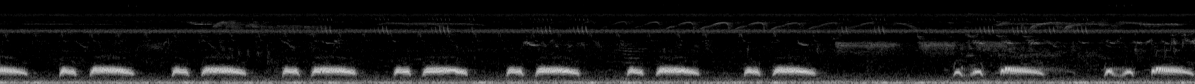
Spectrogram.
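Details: Extended dove calling, short and long mid-pitched coos repeated regularly for twelve seconds, with thin high chirping of small birds in the background and steady low rumble.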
